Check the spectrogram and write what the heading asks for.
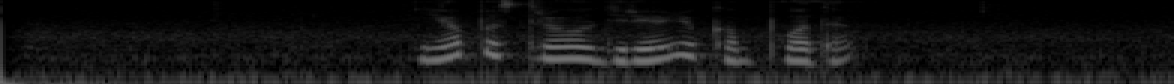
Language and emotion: Russian, neutral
